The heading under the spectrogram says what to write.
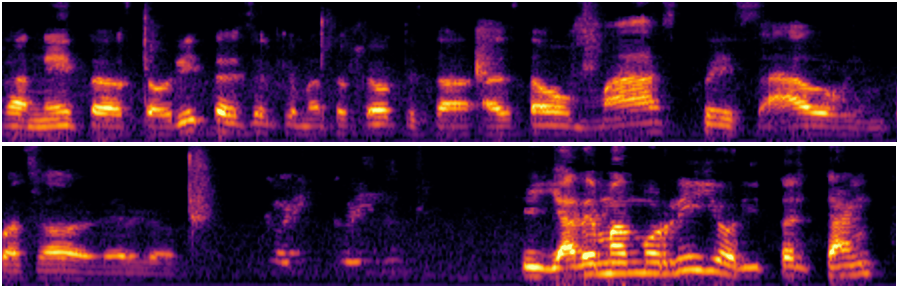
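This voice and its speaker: A man's voice: mid-range voice, brisk, a little hiss or hum, rough recording. A man with a northern Mexican accent chatting casually in an interview, full of street slang and swearing, repeating phrases for emphasis. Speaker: skateboarding event organizer.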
